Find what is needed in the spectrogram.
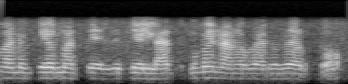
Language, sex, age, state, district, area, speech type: Tamil, female, 60+, Tamil Nadu, Virudhunagar, rural, conversation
